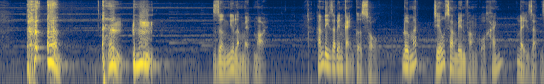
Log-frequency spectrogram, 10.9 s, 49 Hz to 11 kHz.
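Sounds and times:
man coughing: 0:00.6 - 0:01.4, 0:02.0 - 0:03.2
speech: 0:04.4 - 0:05.4, 0:06.4 - 0:10.8.

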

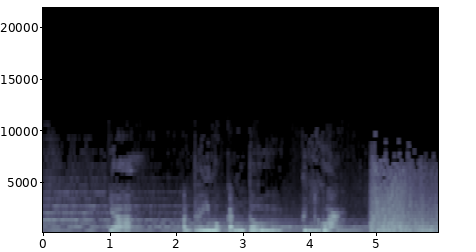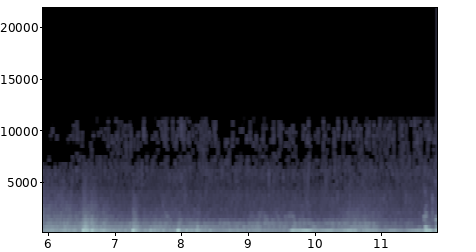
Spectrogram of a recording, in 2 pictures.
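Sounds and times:
speech: 0:01.0 - 0:01.5, 0:02.1 - 0:05.2, 0:11.6 - 0:11.8
heavy rain pouring down in a storm: 0:04.9 - 0:11.8.

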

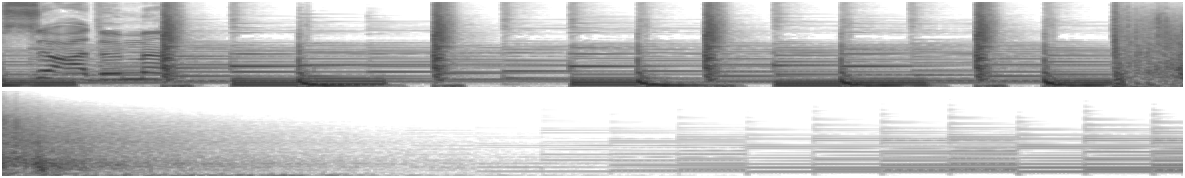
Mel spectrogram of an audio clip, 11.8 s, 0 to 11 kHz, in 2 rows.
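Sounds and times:
sad piano-backed rap song: 0:00.0 - 0:05.2
speech: 0:00.2 - 0:01.2
gunshot: 0:05.6 - 0:07.8.

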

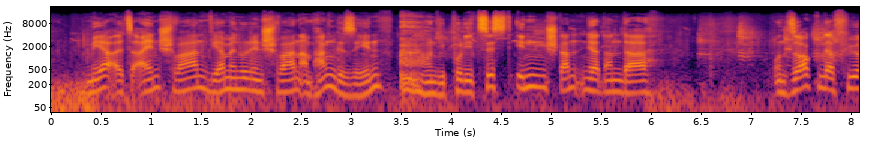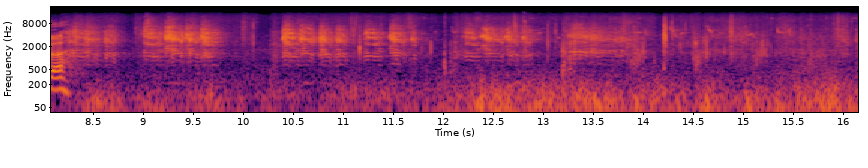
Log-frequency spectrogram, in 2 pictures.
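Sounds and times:
speech: 0:00.4 - 0:06.2, 0:07.2 - 0:08.4
flock of geese honking in flight over a wetland: 0:06.5 - 0:14.0.

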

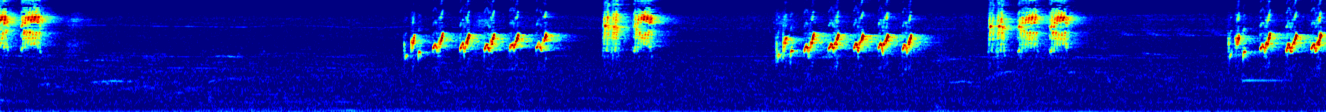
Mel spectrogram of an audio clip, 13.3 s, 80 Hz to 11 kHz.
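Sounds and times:
Horsfield's bush lark song: 0:00.0 - 0:00.8, 0:04.0 - 0:06.8, 0:07.7 - 0:09.3, 0:09.9 - 0:13.2.

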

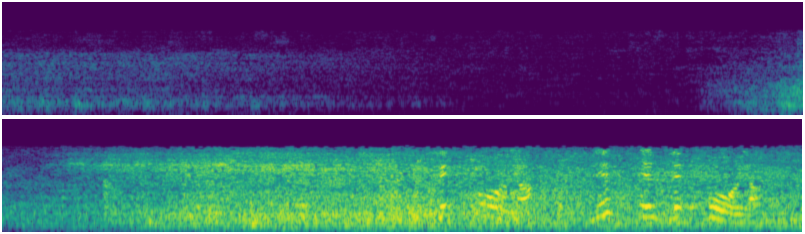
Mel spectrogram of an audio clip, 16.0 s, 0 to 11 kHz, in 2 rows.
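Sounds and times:
train pulling in at a railway station platform: 0:00.0 - 0:16.0
voices at a railway station: 0:10.0 - 0:15.8.

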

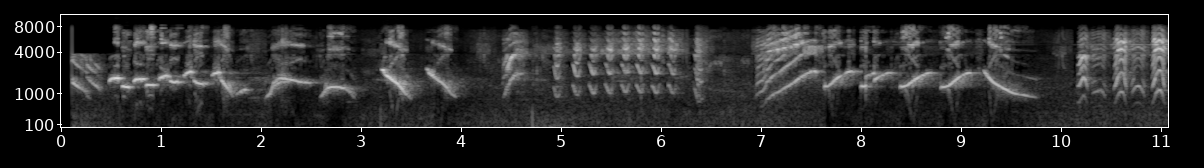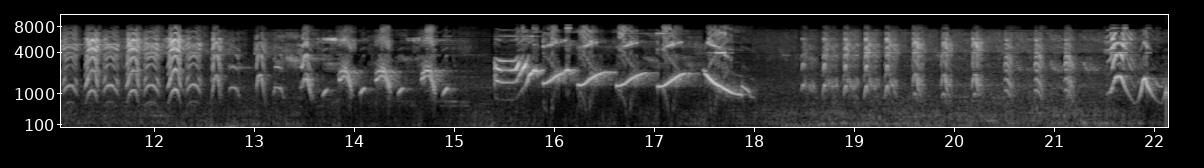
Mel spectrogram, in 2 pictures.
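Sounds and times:
laughingthrush singing loud slurred whistles: 0:00.2 - 0:22.1.

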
